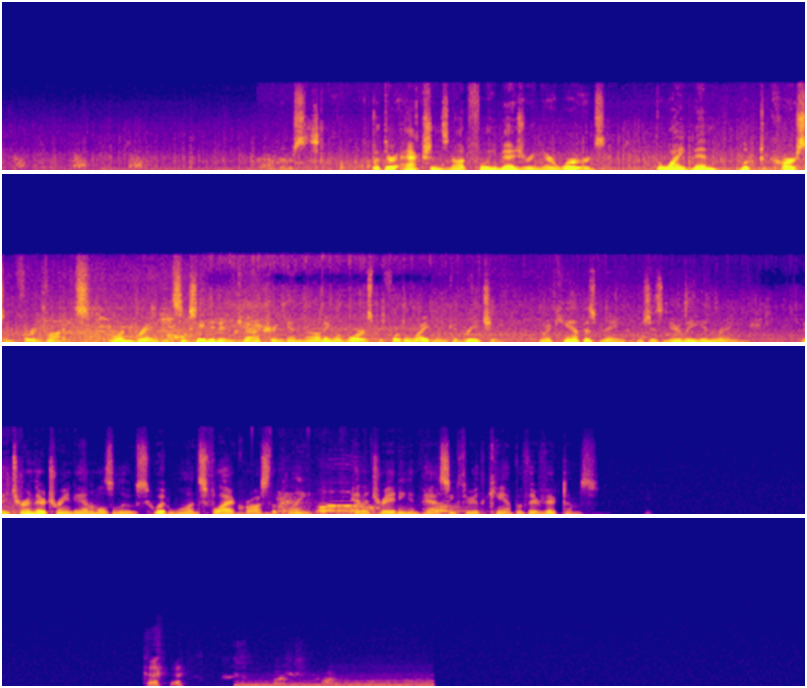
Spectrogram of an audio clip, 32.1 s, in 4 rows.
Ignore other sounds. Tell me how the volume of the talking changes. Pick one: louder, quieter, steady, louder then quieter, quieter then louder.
quieter.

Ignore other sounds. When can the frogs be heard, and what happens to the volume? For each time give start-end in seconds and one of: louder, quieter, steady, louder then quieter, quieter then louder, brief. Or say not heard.
not heard.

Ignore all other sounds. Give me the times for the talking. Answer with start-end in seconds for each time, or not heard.
2.6-22.1.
